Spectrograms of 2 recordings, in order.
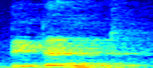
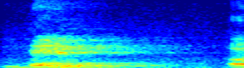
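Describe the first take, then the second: First: "didn't" as a full di-dant with both d and t sounded; common wrong didn't. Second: "didn't" squeezed to din, no t; contracted didn't. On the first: Teacher mimicking how many people say it, over-full didn't. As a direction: sound every letter of "didn't". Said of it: "लेकिन ये didn't नहीं होता". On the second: Teacher showing learners the simple form, reduced didn't. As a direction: say "didn't" as one short din. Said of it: "ये बस होता है". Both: Shown as a demonstration.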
